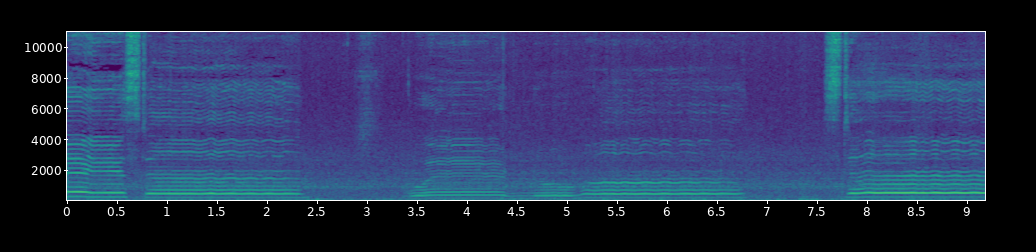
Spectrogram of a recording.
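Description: A man singing a gospel hymn unaccompanied, holding a string of long, steady notes with short breaths between them. A steady low rumble of car noise runs underneath.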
